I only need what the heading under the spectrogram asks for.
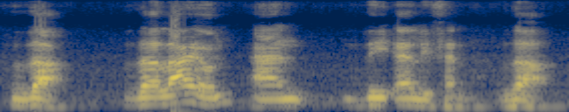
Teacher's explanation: দি এটা জিহ্বার এবং সামনের আপনার যে দাঁত আছে ওটার ব্লেডে টাচ করবে নরমভাবে। আমরা যেভাবে দাল উচ্চারণ করি, আপনি নরমভাবে সফট করে দ্য লায়ন অ্যান্ড দি এলিফ্যান্ট, দ্য।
